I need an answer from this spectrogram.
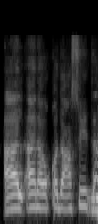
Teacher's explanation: একটা নিয়ম আছে, যখন দুই হামজা একত্রিত হয়ে যায় দ্বিতীয় হামজাকে তাসহিল করে দেওয়া হয়, অর্থাৎ সেটাকে মাদ হিসেবে পড়া হয়, আ টান দিয়ে পড়া হয়।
